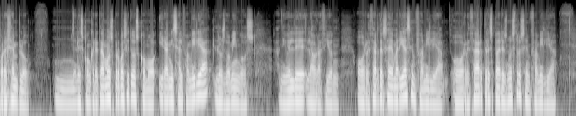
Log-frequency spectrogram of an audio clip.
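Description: A man's fairly low, dark, mellow voice at a moderate pace, with fairly even intonation. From Spain, Madrid. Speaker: priest and school chaplain. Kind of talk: radio interview.

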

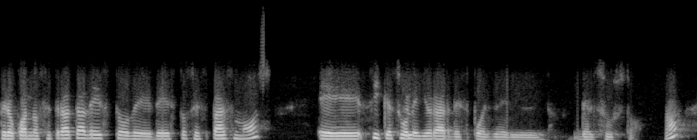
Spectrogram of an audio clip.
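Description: Her pitch is fairly low and varies in an ordinary way. The woman talks at a fairly slow pace. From Mexico. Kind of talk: radio interview.

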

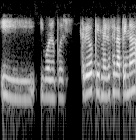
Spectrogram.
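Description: Hers is an unremarkable speaking voice. The woman talks at medium pitch and a moderate pace. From Spain, Burgos province. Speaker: consecrated religious woman. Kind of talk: radio interview testimony.

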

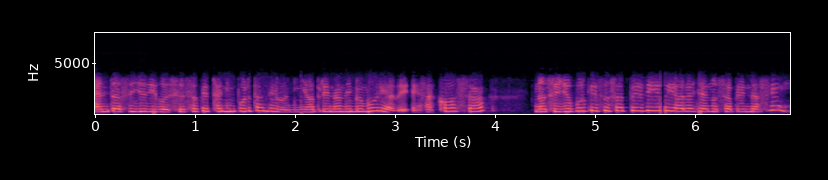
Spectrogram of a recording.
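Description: A woman's high voice at a very fast pace, with very even loudness and ordinary pitch variation. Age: 60s. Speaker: radio caller. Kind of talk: phone-in question. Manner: halting, repeating words.

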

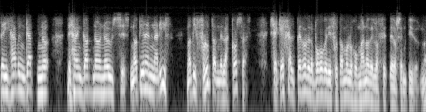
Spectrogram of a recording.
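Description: Lively intonation marks a man's fairly high-pitched voice, which moves at a fairly quick pace with very even loudness. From Seville, Spain. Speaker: poet and musician. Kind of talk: radio interview. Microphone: distorted phone line.

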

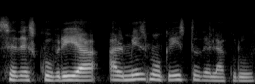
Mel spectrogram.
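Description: Over a quiet background, a woman talks at a very slow pace and a medium pitch with fairly even intonation, the sound dry and close with no echo. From Málaga, Andalusia. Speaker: doctor. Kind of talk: scripted reading.

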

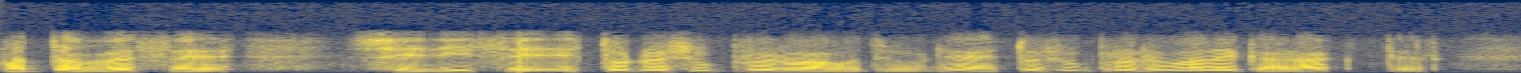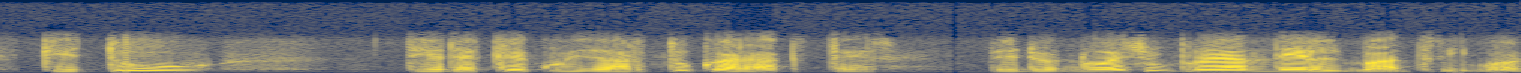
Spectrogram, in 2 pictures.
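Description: A man's unremarkable speaking voice, medium in pitch, with fairly even intonation and a moderate pace. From Granada, Spain. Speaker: radio host and priest.

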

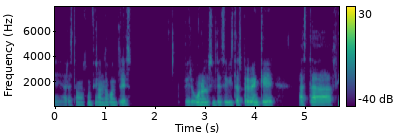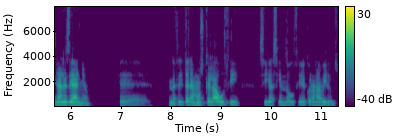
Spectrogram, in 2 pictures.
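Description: This man talks at a medium pitch and a moderate pace. His intonation is monotone and flat. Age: 30s. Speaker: ICU nurse. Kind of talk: testimony.

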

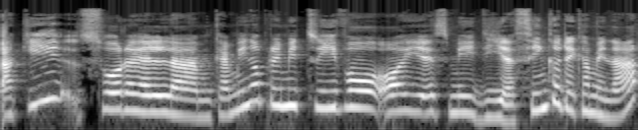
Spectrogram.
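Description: A woman's voice with a German accent and very wide pitch swings. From Germany. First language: German (speaking Spanish). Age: 30s. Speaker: pilgrim. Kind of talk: interview. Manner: halting.

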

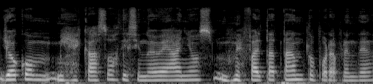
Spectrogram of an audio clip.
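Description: The voice belongs to a woman with a medium pitch. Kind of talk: faith sharing on live radio.

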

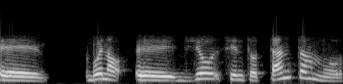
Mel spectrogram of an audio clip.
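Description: With a Polish accent, the speaker talks at a very slow pace using lively intonation. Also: woman. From Poland. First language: Polish (speaking Spanish). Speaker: caller. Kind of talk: testimony.

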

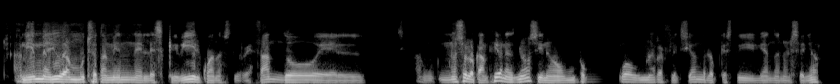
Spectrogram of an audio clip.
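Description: A man talks at a fairly quick pace in a fairly low voice with a dark, mellow tone. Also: ordinary pitch variation. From Madrid region, Spain. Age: 20s. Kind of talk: testimony. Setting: radio studio. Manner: halting, with repetitions.

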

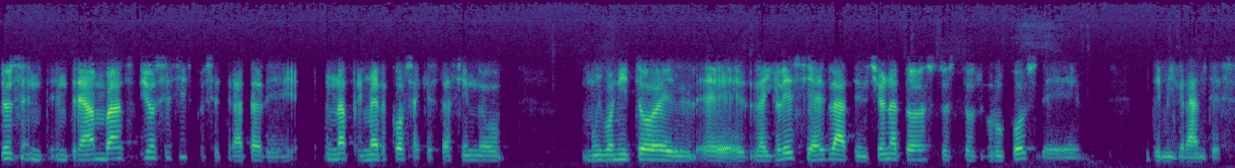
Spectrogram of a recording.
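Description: Fairly low in pitch, a man with a Mexican accent speaks at a fairly slow pace in a monotone, flat delivery with big swings in loudness. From Mexico, Guadalajara. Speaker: Franciscan friar and parish priest. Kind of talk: interview. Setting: phone call. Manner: halting.

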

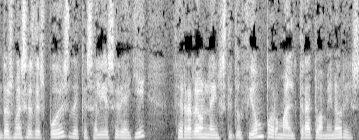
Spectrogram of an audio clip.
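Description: With a dark, mellow tone, a woman speaks fairly quickly at a fairly low pitch with ordinary pitch variation, the sound dry and close with no echo. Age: 40s. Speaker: convert giving testimony. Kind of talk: testimony.

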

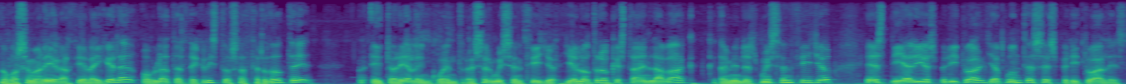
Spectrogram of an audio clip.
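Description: A man's ordinary speaking voice at medium pitch, fairly quick in pace, with lively intonation and very even loudness. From Spain, Segovia. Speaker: priest, confessor. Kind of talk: radio interview.

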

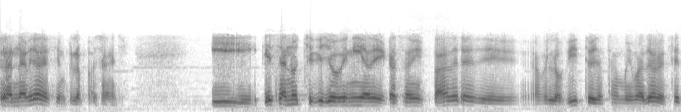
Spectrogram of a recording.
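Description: This man talks at a fairly quick pace with a fairly low pitch and fairly even intonation. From Granada, Spain. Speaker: radio caller. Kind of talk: personal story on phone-in. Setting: phone call. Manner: halting.

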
